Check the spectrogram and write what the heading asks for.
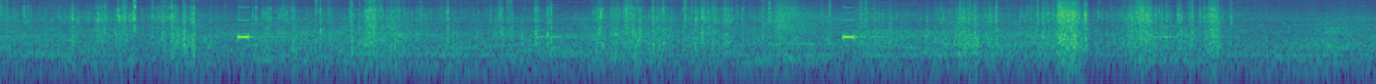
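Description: Self-service checkout barcode scanner beeping twice, about four seconds apart, as groceries are scanned. Between the beeps there is rustling and clatter of plastic bags and items being handled.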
